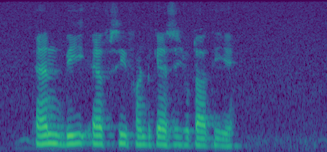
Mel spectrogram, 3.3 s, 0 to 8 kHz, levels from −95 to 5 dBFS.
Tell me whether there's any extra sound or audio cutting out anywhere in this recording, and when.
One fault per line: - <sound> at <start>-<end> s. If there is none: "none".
none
